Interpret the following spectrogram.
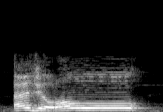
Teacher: जीम साकिन पर कलकला करेंगे, रौ को दो जबर की वजह से पुर पढ़ना है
